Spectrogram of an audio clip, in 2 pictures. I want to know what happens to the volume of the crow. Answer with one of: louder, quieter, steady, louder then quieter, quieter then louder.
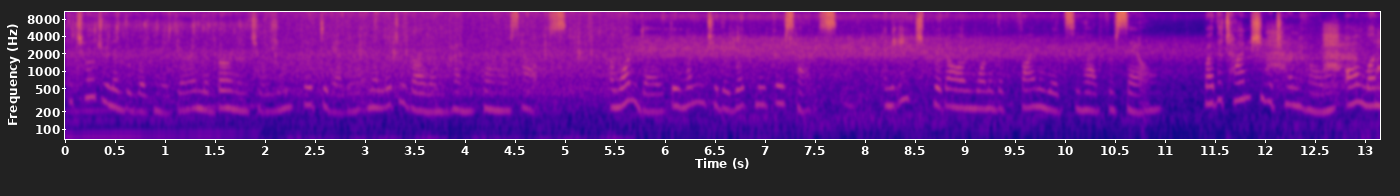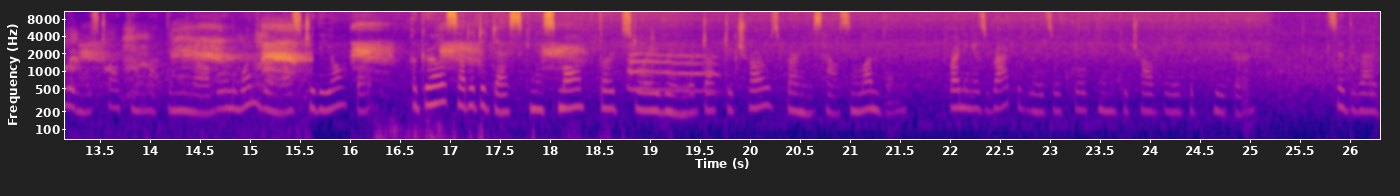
louder then quieter.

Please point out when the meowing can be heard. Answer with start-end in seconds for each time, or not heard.
18.8-19.9.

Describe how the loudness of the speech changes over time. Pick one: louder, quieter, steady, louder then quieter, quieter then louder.
louder then quieter.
